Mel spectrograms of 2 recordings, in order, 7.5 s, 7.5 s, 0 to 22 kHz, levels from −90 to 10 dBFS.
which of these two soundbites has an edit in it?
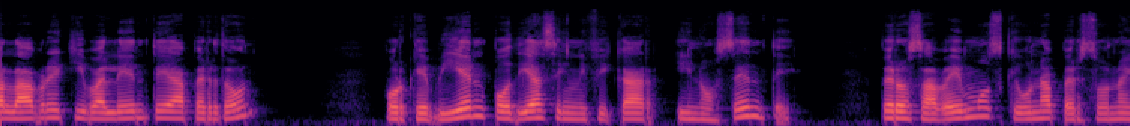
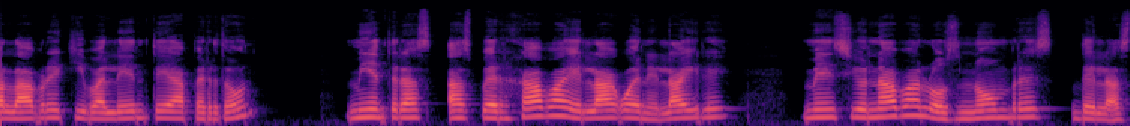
second; 1 cut; at 2.1 s

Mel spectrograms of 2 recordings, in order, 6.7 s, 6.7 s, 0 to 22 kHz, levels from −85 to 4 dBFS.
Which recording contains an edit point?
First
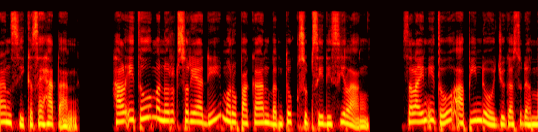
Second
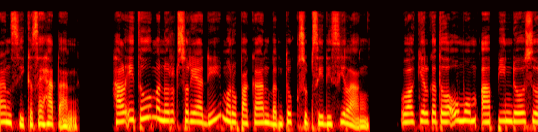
second; 1 cut; at 4.9 s

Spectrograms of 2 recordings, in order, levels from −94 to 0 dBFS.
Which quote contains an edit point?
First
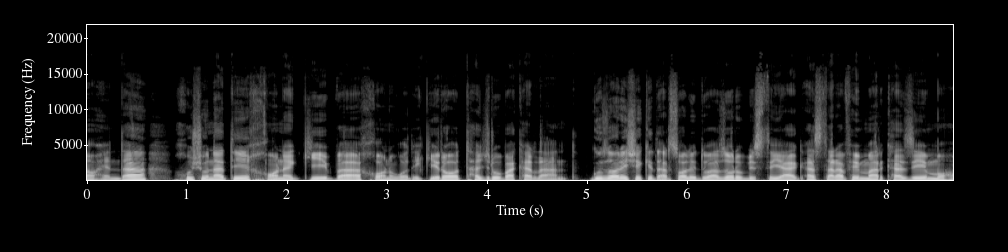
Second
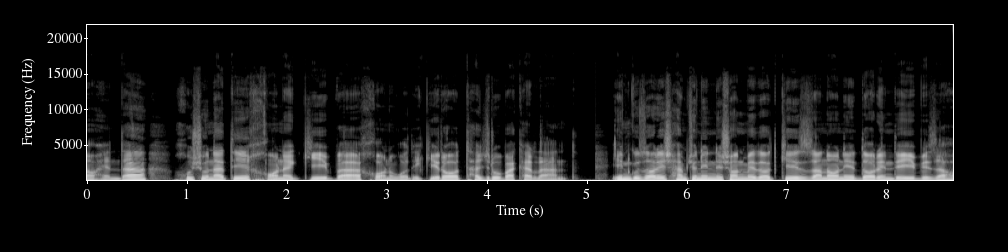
first; 1 cut; at 5.0 s

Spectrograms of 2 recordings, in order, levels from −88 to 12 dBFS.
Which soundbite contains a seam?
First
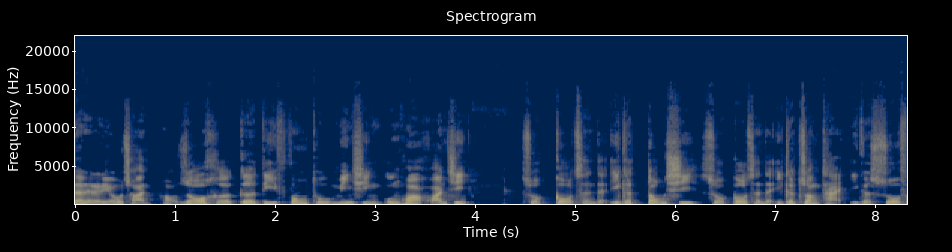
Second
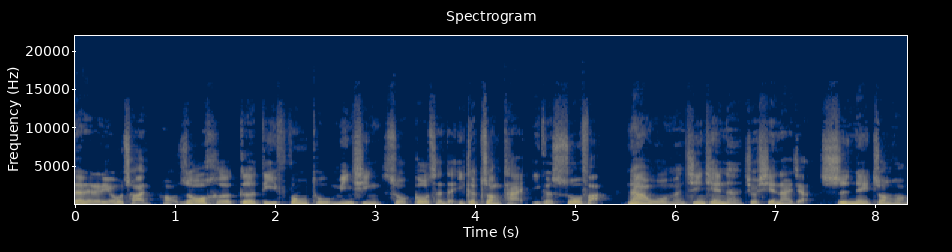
second; 3 cuts; at 3.1 s, 5.4 s, 7.2 s

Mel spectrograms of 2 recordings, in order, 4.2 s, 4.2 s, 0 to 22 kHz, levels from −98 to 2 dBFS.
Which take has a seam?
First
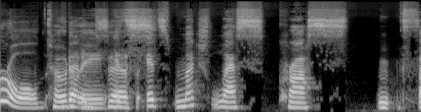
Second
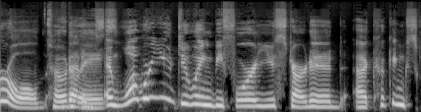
second; 1 cut; at 1.0 s

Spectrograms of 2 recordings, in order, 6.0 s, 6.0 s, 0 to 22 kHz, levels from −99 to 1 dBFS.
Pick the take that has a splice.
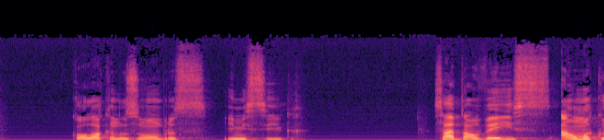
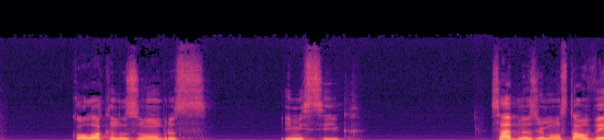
first; 2 cuts; at 2.2 s, 4.6 s

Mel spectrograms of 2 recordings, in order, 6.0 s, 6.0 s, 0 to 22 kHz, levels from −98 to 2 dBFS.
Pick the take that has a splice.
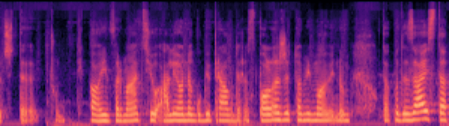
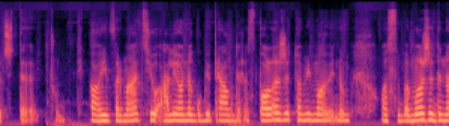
first; 1 cut; at 5.0 s

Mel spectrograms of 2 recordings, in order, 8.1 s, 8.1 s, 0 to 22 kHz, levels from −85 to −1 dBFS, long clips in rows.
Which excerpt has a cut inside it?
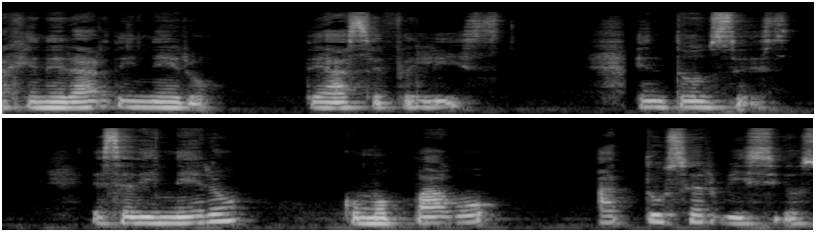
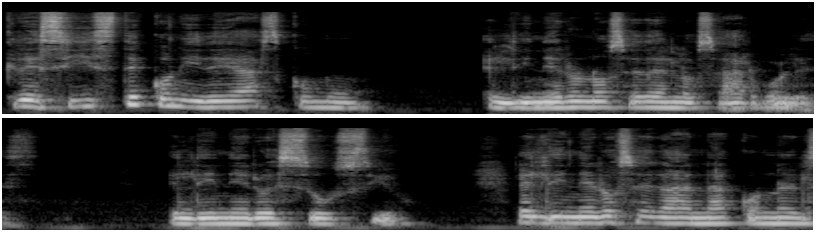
first; 1 cut; at 3.1 s

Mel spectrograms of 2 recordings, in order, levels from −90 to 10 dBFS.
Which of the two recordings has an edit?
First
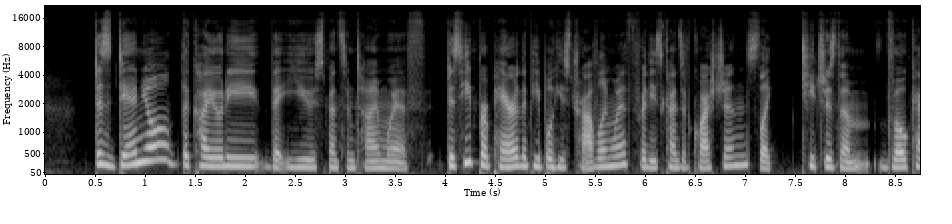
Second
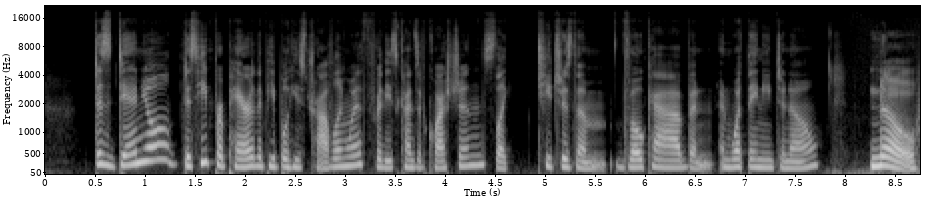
second; 1 cut; at 1.3 s

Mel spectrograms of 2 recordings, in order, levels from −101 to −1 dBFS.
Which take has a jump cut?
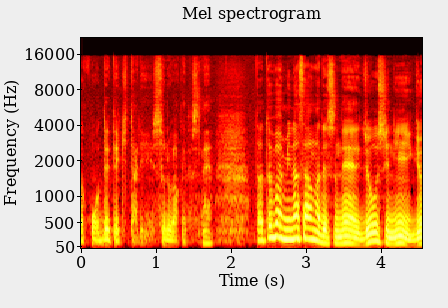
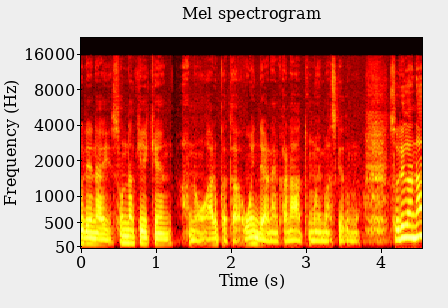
first; 1 cut; at 2.2 s

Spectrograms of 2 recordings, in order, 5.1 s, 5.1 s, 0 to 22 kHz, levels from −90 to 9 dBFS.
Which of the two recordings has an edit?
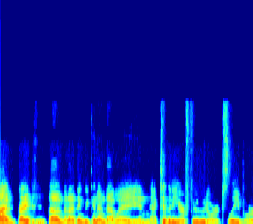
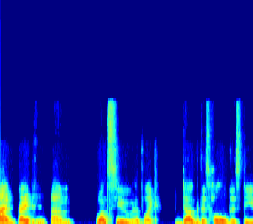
second; 1 cut; at 0.9 s

